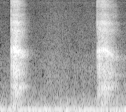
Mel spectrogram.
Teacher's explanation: That's the back of your tongue coming up to explode. K. Even further back. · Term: K sound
